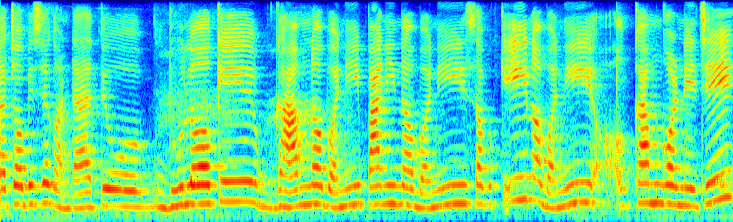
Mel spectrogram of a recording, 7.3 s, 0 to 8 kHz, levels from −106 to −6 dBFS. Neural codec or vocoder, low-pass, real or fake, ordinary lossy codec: none; none; real; none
